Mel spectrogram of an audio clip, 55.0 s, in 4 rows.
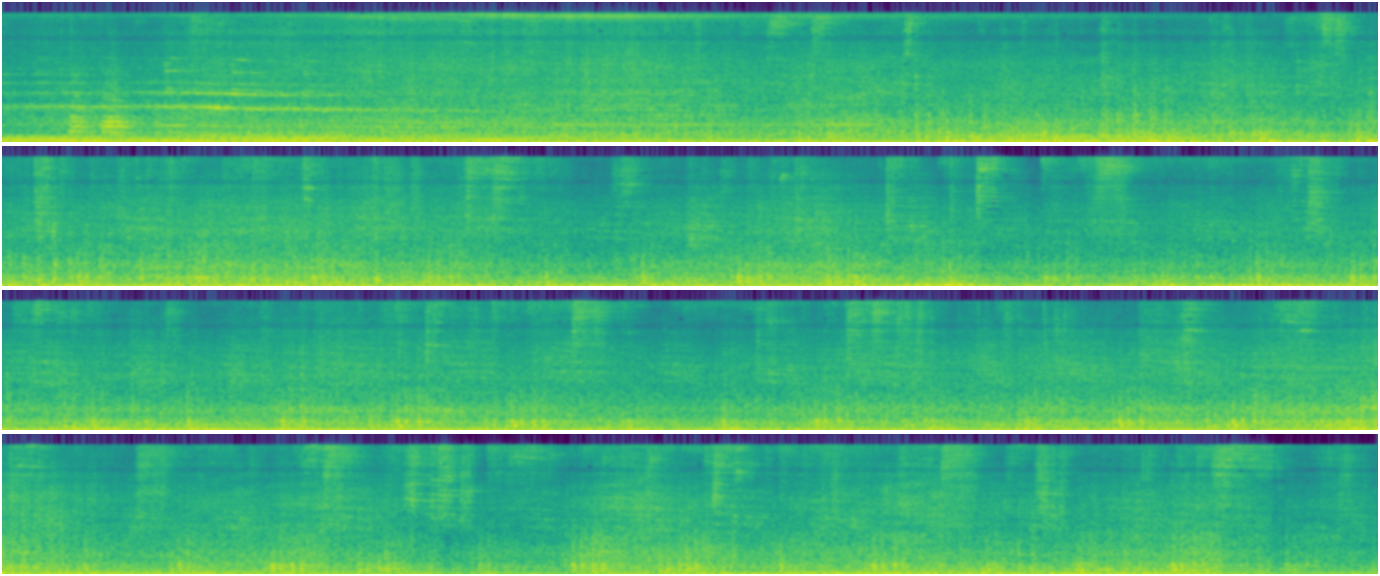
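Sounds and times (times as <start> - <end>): freight train cars rumbling past: 0.0 - 55.0
high wheel squeals: 0.1 - 7.9.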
